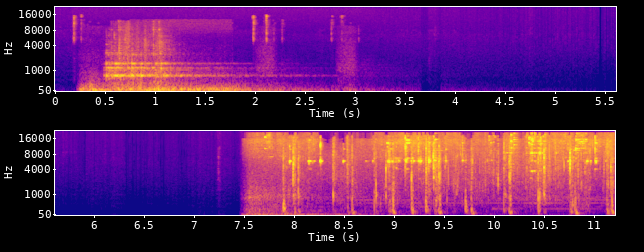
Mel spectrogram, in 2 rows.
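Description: Horse hooves clip-clopping in the video game Kingdom Come Deliverance 2: a loud burst of sound fades out into silence, then a run of close, steady hoof thuds and clatter sets in.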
